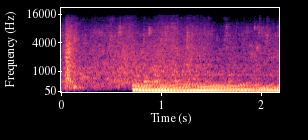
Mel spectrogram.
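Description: A bathroom sink tap runs near a toilet, silent for a moment and then suddenly gushing into a steady, close flow that keeps going to the end.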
